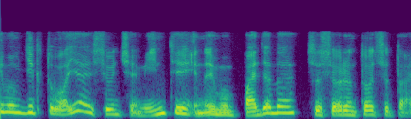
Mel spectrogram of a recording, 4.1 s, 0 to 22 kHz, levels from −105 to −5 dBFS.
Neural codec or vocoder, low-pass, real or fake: none; 7.2 kHz; real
